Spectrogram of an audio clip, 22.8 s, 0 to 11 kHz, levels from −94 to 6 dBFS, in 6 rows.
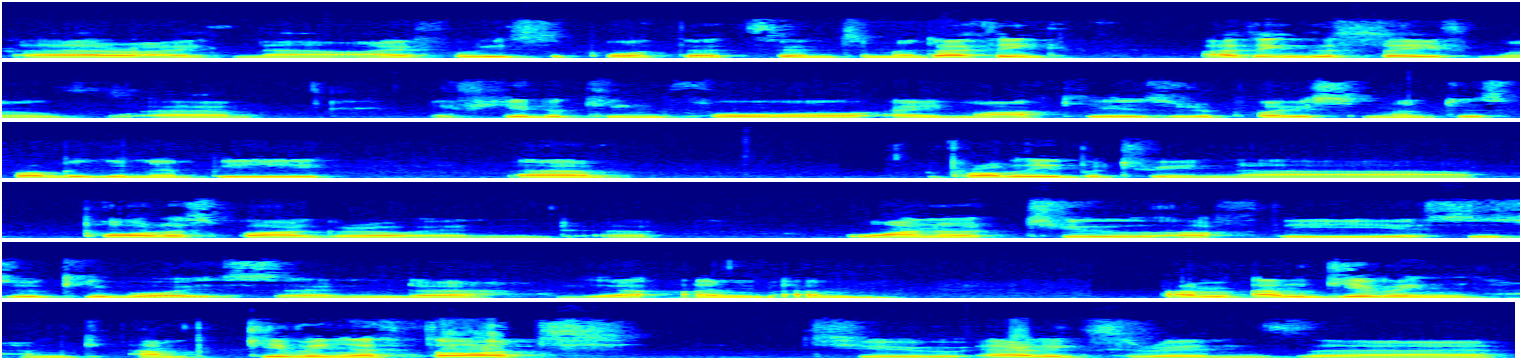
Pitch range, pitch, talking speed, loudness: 80-100 Hz, 85 Hz, 160 wpm, -25 LUFS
